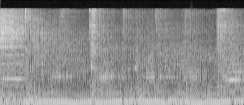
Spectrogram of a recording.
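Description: Live blues-rock band playing an instrumental passage: electric bass and drum kit with cymbal hits under a lead instrument holding high notes.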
